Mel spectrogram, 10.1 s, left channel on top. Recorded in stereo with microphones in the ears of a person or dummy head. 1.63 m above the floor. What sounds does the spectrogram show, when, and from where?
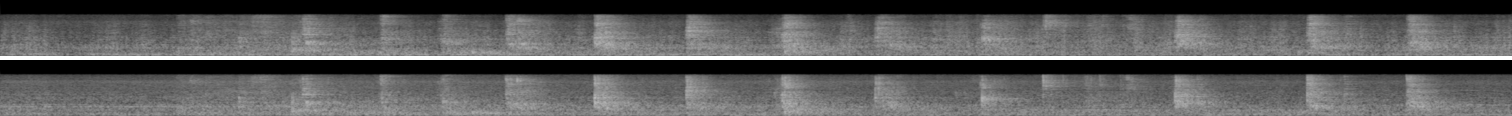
1.2 s footsteps: 15° right (ahead or behind), 4.5 m; by 9.6 s 70° right (ahead or behind), 5 m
